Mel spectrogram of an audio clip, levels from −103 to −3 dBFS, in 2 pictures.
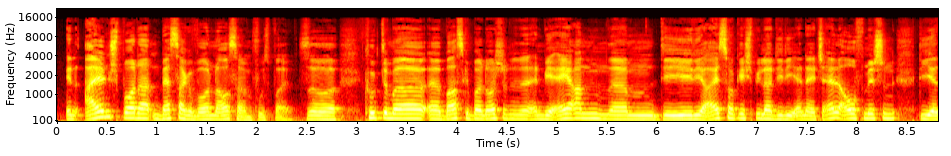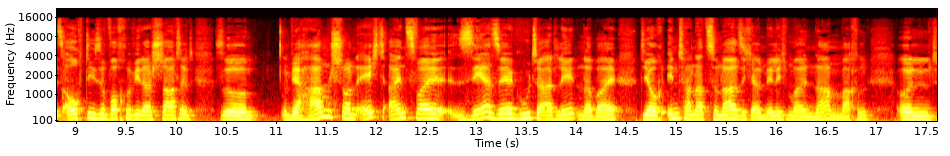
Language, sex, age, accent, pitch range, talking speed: German, male, 20-39, German, 120-150 Hz, 180 wpm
